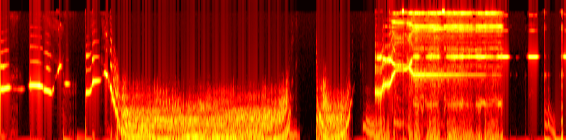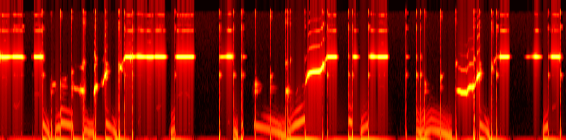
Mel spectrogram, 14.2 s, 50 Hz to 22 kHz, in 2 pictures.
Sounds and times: glitches 4.9 - 6.3
high pitched oscillation sounds 4.9 - 6.3

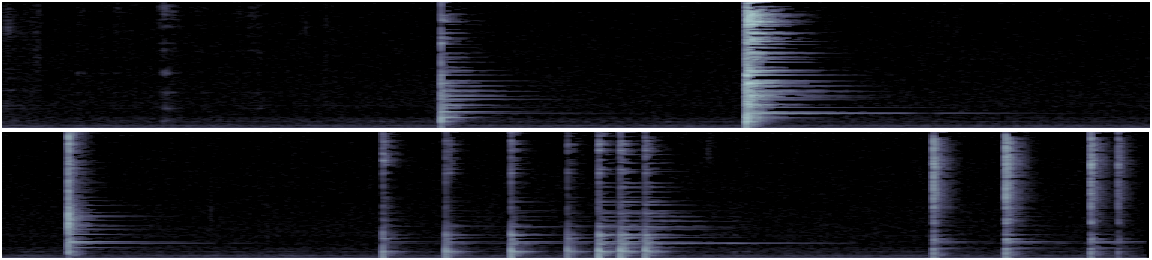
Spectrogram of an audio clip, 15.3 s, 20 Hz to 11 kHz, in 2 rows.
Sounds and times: hits on pans and pots with spoons 3.0 - 3.4
hits on pans and pots with spoons 5.0 - 5.7
hits on pans and pots with spoons 8.2 - 8.6
hits on pans and pots with spoons 10.2 - 12.7
hits on pans and pots with spoons 13.9 - 15.3

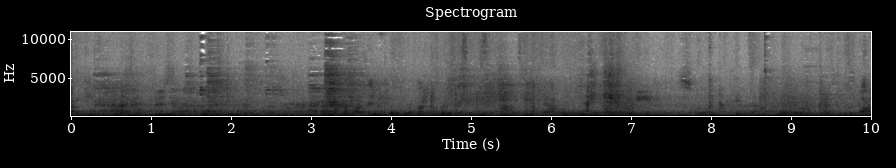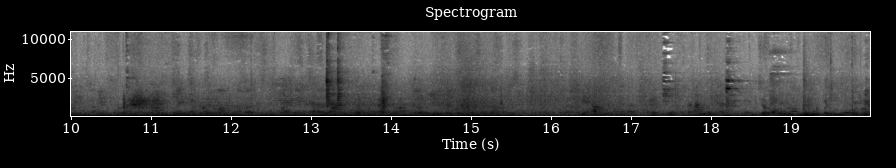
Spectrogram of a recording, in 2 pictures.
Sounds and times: dishes 18.2 - 18.4

